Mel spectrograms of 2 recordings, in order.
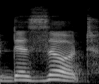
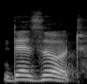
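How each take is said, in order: First: Desert said as di-ZERT, first vowel weak; diZERT, to leave; stress on second syllable. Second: Noun desert: punch DEZ; DEZert, the dry land; stress on first syllable. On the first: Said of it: "where it is verb". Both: Shown as a demonstration.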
